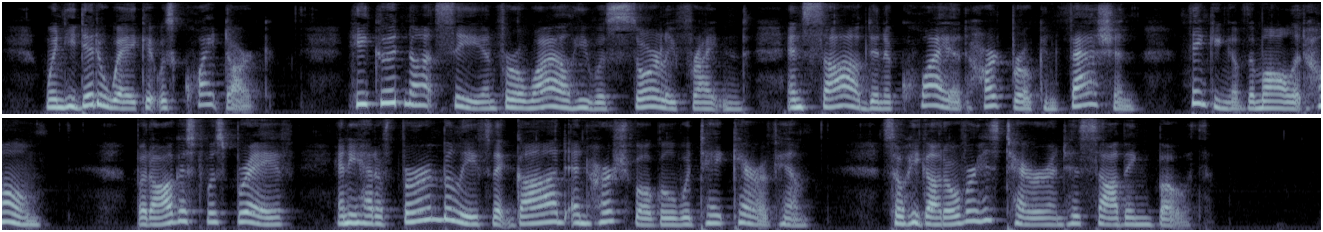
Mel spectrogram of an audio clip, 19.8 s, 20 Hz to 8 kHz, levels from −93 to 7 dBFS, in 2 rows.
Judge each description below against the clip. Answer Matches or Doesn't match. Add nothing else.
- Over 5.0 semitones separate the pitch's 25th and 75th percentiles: Matches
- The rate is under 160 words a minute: Doesn't match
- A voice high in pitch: Matches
